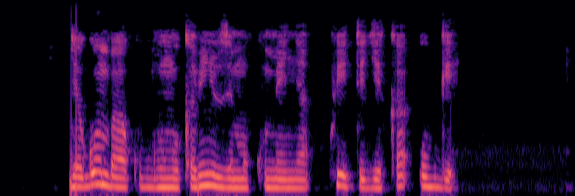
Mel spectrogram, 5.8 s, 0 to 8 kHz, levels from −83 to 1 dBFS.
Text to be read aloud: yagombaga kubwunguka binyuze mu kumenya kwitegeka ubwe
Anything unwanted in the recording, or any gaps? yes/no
no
